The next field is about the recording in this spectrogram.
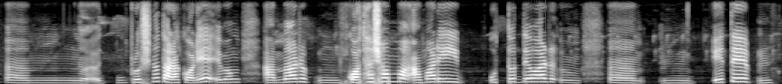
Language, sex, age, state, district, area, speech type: Bengali, female, 18-30, West Bengal, Uttar Dinajpur, urban, spontaneous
